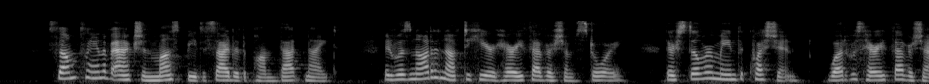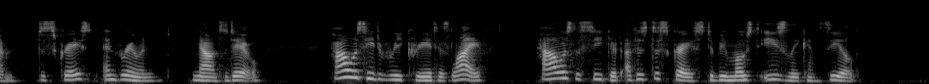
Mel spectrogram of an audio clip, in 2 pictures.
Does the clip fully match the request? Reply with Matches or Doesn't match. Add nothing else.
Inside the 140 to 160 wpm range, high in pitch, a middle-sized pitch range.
Doesn't match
